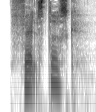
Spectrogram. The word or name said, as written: falstersk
